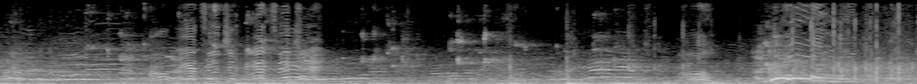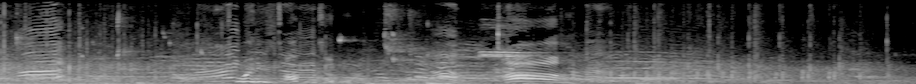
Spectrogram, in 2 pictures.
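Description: A crowd cheers and chatters in an echoing gym.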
